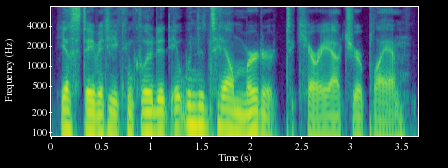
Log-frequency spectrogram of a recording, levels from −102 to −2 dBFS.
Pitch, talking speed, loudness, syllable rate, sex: 95 Hz, 210 wpm, -17 LUFS, 5.5 syllables/s, male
